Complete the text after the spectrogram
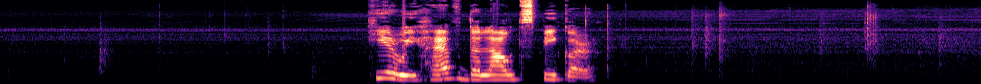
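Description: A plastic pry tool clicks and scrapes against a phone's frame.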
